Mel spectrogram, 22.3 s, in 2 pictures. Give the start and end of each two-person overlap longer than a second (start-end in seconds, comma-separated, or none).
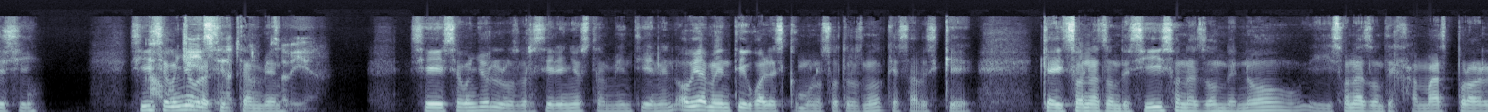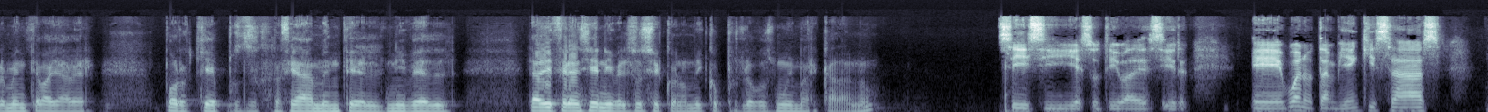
1.1-2.3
